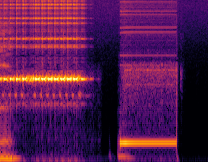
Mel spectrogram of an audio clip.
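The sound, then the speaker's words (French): A telephone rings with two electronic tone bursts: a higher buzzing tone for under a second, a short gap, then a lower, pure, steady tone that cuts off cleanly. “Et ça sonne chez Nat.”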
